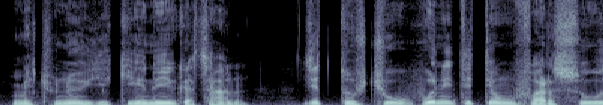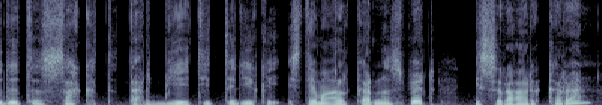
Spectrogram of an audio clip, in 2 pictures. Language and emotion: Kashmiri, disgusted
